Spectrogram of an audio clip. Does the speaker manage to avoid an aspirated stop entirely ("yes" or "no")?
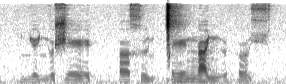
yes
